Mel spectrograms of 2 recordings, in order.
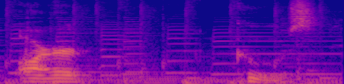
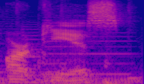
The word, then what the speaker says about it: Arceus: Every single Pokemon on this page, its name starts with R and is pronounced R at the beginning. Arkin, Archeops, Arcus. But it says Arceus, terrible.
